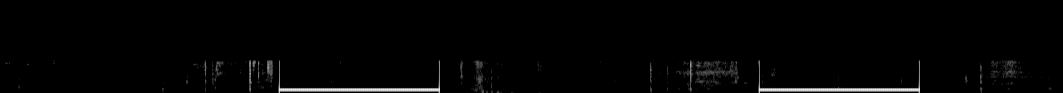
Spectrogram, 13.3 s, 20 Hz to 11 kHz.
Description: Ringback tone (North America), 440 + 480 Hz.
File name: CENTRAL MAERSK / out yunuel.morales - .34286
